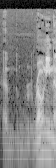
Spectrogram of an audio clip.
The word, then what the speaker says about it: Ronin: Ronin is how they pronounce it, so that's how I choose to pronounce it. – Oh, okay. Right, but it's spelled Green Ronin. – R-O-N-I-N.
